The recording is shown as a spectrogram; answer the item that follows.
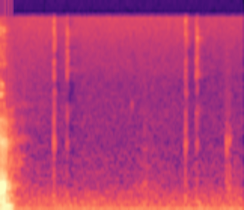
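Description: A few faint computer mouse clicks, one about half a second in and a couple more near the end.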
